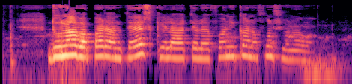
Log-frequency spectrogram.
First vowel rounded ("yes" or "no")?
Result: yes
